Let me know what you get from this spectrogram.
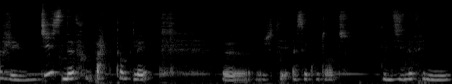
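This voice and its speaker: Mumbling, a woman speaks at a fairly high pitch. Her pitch varies in an ordinary way. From France. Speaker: YouTuber. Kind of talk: casual vlog talk. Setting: seated in armchair at home. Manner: halting, many fillers and restarts; mumbles words.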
